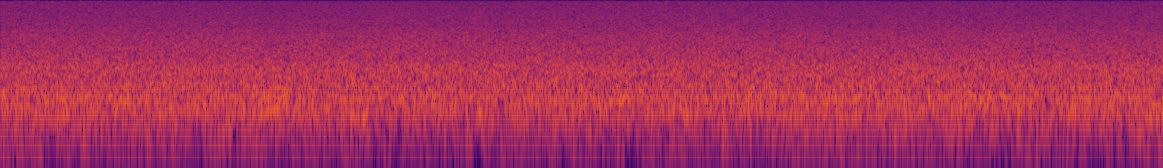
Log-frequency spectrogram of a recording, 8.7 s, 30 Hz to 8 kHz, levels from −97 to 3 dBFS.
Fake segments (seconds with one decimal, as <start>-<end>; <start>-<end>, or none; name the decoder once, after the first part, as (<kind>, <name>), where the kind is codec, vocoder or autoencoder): 0.0-0.5 (autoencoder, DAC-VAE)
